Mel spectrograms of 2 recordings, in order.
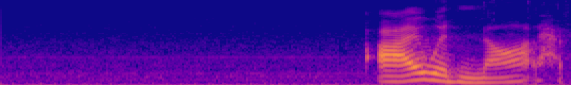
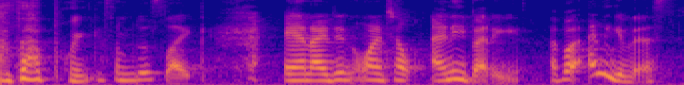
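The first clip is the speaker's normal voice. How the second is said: ordinary delivery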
